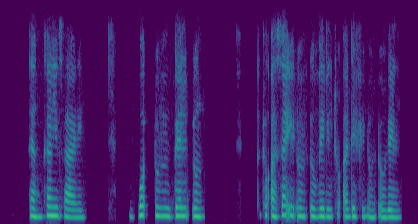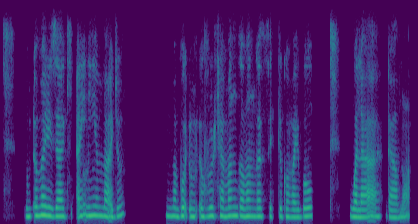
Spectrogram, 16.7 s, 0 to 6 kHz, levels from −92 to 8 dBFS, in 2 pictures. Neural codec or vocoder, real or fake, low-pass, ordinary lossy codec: codec, 16 kHz, 2 kbps, FunCodec, trained on LibriTTS, 25 frames a second; fake; 5.4 kHz; Opus, 32 kbps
